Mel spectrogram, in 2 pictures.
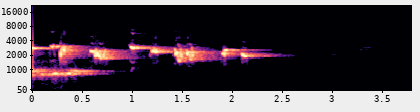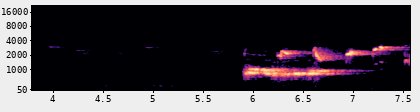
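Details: Playback song of the yellow-vented bulbul, used to lure a young bird that is slow to sing. A rapid tumble of bright whistles over a low buzz, long silence, then the phrase starts again.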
